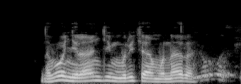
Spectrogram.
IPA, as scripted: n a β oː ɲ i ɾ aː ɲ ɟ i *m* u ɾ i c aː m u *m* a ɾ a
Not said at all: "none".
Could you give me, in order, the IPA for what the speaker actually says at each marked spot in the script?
m, n

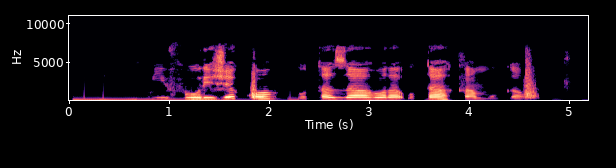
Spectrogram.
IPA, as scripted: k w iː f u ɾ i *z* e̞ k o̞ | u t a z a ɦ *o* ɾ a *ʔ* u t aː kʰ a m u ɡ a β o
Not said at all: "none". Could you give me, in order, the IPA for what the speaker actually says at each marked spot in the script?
ʒ, o, ʔ

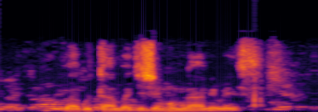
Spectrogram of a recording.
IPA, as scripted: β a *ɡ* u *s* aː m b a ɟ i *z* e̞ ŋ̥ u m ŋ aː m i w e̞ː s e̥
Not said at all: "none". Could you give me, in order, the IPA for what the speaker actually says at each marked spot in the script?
ɡ, t, ʒ

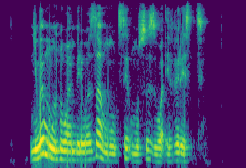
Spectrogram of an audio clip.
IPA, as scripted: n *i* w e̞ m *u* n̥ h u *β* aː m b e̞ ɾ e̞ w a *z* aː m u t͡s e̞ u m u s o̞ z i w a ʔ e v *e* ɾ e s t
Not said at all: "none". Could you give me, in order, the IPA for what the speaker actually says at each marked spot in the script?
i, uː, w, z, e

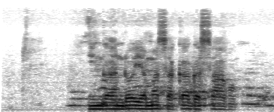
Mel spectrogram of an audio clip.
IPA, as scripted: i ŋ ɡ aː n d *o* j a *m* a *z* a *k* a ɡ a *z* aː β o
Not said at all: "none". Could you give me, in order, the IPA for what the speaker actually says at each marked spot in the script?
o, m, s, k, s

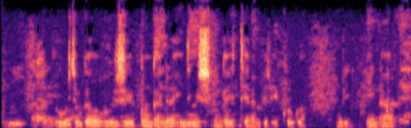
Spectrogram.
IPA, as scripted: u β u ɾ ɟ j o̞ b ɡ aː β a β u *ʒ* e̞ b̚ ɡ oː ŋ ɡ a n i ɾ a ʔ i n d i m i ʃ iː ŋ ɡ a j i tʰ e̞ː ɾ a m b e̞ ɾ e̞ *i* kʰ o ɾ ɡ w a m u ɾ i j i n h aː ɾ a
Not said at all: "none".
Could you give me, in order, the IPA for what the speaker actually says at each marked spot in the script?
ʒ, i

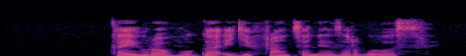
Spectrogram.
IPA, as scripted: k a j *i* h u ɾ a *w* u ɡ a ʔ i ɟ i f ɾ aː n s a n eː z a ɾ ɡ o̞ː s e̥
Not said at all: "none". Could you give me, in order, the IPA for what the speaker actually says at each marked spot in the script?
i, v

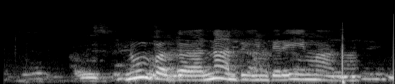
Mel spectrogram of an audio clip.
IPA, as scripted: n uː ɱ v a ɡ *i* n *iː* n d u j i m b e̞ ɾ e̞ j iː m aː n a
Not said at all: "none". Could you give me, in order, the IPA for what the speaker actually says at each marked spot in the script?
a, aː

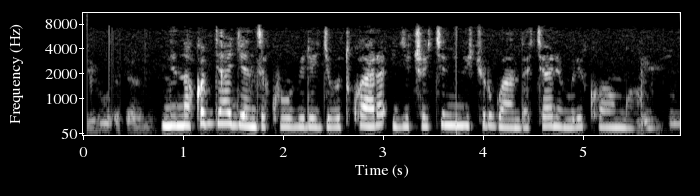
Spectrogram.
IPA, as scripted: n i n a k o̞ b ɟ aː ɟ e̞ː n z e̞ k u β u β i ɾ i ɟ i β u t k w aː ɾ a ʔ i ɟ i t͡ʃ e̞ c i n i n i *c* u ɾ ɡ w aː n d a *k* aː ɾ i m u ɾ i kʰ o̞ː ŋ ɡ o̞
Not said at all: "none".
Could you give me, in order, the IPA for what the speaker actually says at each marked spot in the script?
c, c

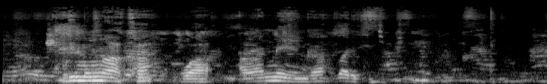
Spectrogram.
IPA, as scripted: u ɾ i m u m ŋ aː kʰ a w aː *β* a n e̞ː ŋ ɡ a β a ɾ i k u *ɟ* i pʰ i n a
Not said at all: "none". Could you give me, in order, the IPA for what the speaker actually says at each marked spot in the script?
β, ɟ

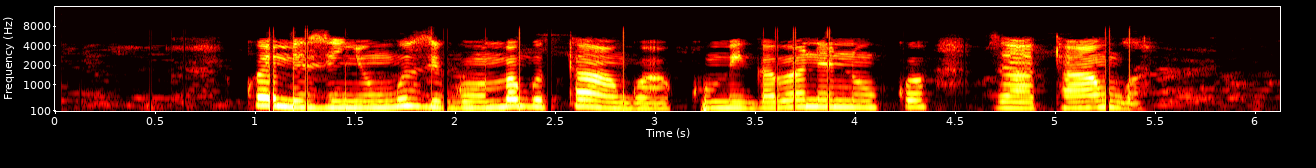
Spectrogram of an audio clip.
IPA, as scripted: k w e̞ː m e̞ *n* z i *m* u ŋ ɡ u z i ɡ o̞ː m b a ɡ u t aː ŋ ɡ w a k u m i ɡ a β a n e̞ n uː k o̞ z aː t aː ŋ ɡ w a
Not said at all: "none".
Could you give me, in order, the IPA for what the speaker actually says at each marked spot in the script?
none, ɲ

